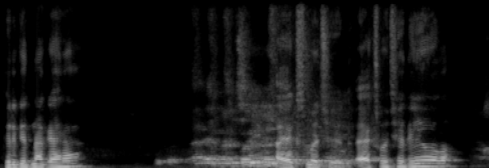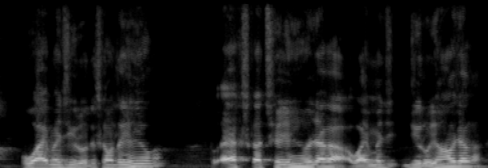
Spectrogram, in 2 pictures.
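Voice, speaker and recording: A man teaches school maths in an easygoing classroom style, taking his time over each step. He keeps putting questions to the class and then answering them himself. His voice sits a little high for a man. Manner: calm, unhurried, asks and answers his own questions. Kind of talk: casual classroom maths lesson.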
